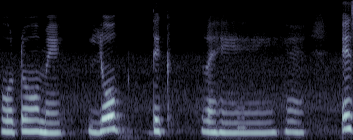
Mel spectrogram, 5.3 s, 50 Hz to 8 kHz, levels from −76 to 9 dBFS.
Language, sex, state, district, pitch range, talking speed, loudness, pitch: Hindi, female, Madhya Pradesh, Umaria, 215-240 Hz, 80 wpm, -19 LUFS, 225 Hz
